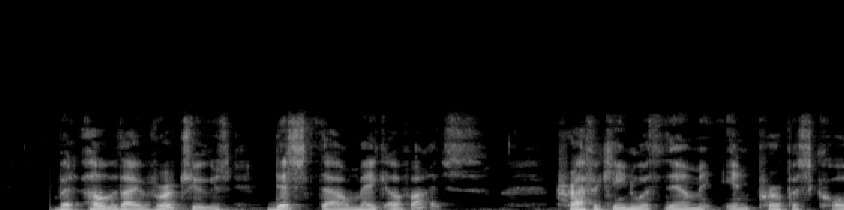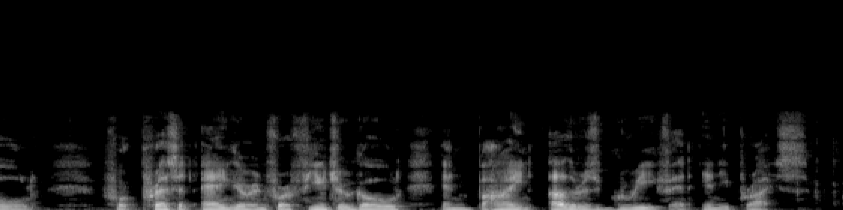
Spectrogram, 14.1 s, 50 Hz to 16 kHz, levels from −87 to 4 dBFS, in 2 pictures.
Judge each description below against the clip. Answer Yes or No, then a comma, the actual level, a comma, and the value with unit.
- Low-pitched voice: Yes, low, 125 Hz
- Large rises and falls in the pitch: No, average, 3.5 semitones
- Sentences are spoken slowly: Yes, slow, 130 wpm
